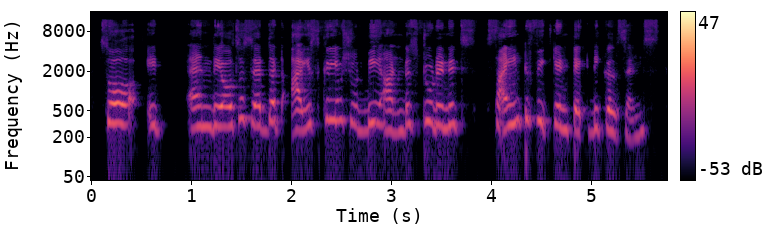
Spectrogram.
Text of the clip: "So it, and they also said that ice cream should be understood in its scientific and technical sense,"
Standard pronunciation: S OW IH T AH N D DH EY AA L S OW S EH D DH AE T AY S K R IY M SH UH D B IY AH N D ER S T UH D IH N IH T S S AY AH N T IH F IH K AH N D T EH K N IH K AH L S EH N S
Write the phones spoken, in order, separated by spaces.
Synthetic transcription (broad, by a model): S OW IH T AH N D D EY AA L S OW S EH D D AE T AY S K R IY M SH UH D B IY AH N D ER S T UH D IH N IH T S S AY AH N T IH F IH K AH N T T EH K N IH K AH L S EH N S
